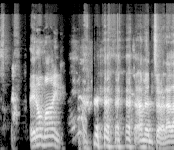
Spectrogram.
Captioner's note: laughs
